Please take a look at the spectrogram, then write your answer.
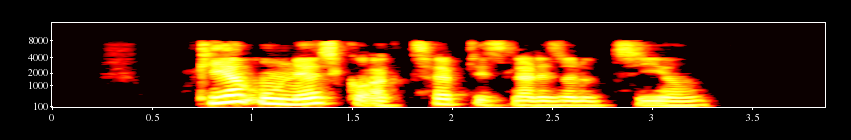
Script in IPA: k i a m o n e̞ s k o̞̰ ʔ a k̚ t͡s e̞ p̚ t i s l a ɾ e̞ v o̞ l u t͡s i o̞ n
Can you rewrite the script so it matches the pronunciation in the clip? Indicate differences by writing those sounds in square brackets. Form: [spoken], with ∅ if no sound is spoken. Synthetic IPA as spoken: k i a m [u] n e̞ s k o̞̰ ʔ a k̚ t͡s e̞ p̚ t i s l a ɾ e̞ [z] o̞ l u t͡s i o̞ n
